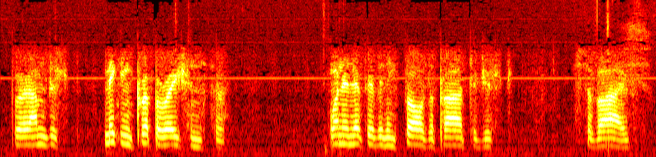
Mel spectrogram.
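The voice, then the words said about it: Northeastern US accent, Boston-sounding. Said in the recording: “you certainly don't have a Tennessee accent. You sound like you're from up east somewhere.”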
